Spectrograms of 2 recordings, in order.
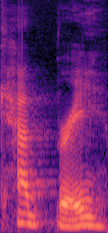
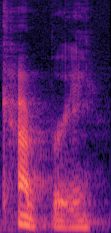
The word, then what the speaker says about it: Cadbury: If you said Cadbury with a D sound, you're wrong. That's because when the D sound is followed by a B sound, it changes to a B sound. So it's pronounced Cadbury with a B instead.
